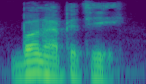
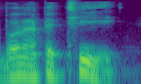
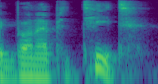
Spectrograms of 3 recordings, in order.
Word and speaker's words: bon appétit: Now, because the T at the end, that last T, has no E after it, so that last T is not pronounced bon appétit, but a lot of waiters don't know any better, and they say bon appétit.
